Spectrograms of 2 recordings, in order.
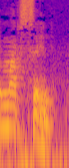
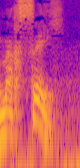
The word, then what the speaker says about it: Марсель: Ведь мы по-французски произносим «Марсей». Да, и мы должны были бы писать с «и» кратким. У нас есть буква даже, так сказать, которая очень близко передает звучание. Нам нужно было бы писать «Марсей».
